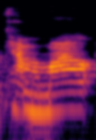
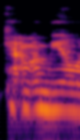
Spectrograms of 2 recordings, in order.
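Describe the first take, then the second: First: "chamomile" ending in -mile; variant pronunciation. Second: "chamomile" ending in -meel; variant pronunciation. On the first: Speaker contrasting two variants, "chamomile" as KAM-uh-mile. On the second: Speaker contrasting two variants, "chamomile" as KAM-uh-meel. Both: Shown as a demonstration. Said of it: "if you say chamomile or chamomile".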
